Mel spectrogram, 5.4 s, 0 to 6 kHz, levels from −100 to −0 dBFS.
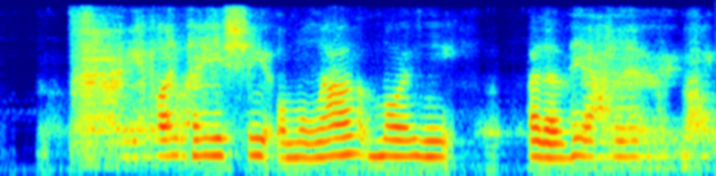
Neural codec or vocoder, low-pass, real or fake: codec, 16 kHz in and 24 kHz out, 0.6 kbps, FocalCodec, streaming, 4096 codes; 5.4 kHz; fake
